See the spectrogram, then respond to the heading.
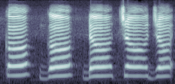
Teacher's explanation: आपको इन्हें बोलने के लिए अधिक जोर नहीं लगाना पड़ेगा और हमारे मुंह से जो वायु का दाब है, हवा का दाब है, वह भी कम होता है, इसलिए इन्हें अल्प प्राण व्यंजन कहते हैं।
